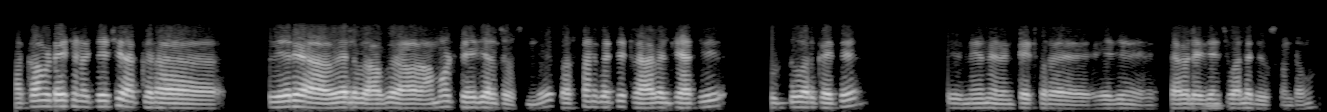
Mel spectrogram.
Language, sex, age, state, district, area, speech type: Telugu, male, 30-45, Andhra Pradesh, Anantapur, rural, conversation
